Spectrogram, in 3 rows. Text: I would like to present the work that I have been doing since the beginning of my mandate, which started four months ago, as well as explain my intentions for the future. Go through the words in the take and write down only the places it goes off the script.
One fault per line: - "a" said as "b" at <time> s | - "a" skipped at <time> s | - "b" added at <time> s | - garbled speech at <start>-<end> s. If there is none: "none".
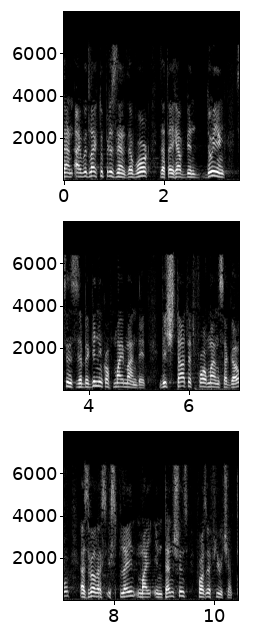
none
